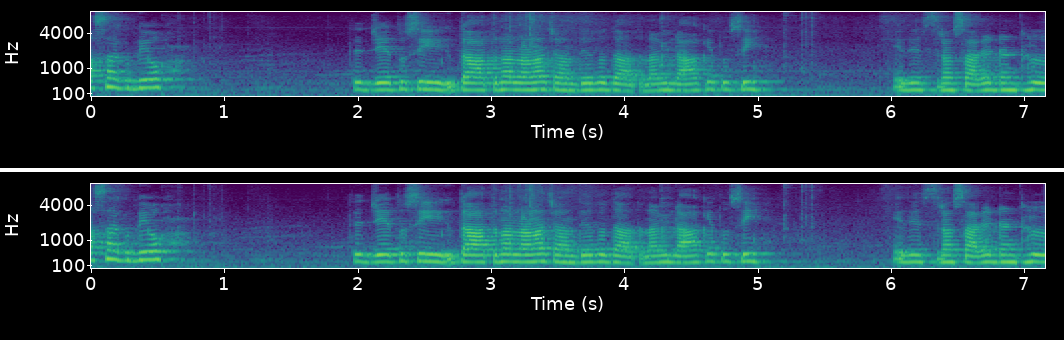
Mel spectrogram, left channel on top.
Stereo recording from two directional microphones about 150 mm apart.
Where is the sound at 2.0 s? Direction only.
15° right (ahead or behind).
